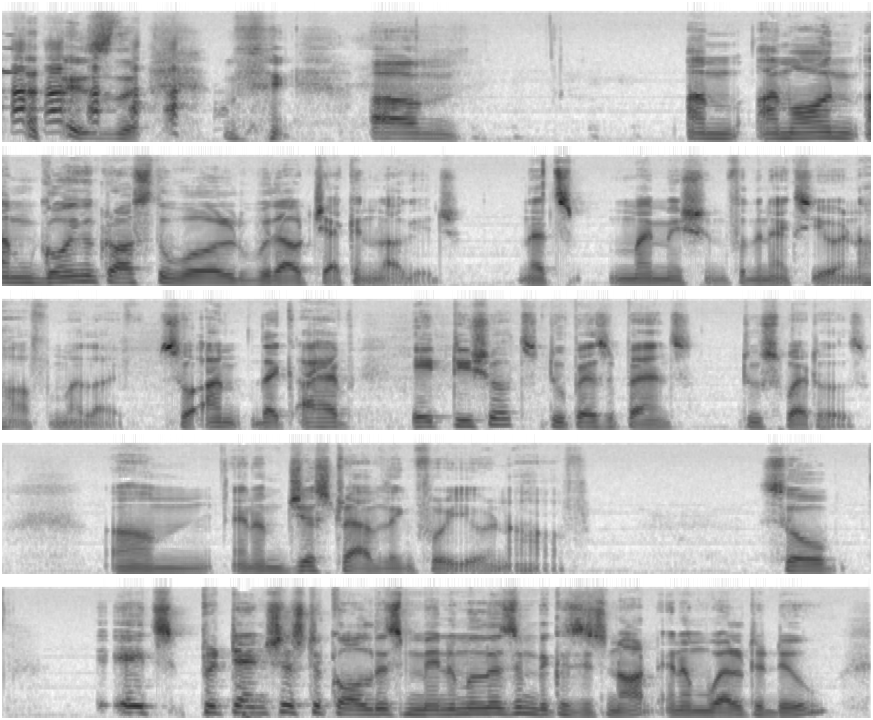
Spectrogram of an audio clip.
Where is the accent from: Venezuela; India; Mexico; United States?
India; also born or lived in Nigeria; Like, I grew up in Nigeria and in India. So I grew up in Africa and in India.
